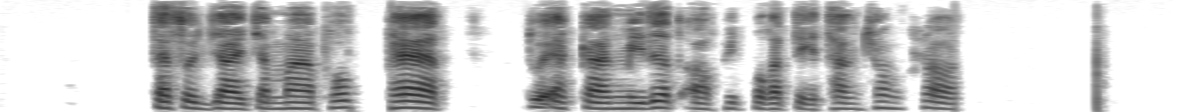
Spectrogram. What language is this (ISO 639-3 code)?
tha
